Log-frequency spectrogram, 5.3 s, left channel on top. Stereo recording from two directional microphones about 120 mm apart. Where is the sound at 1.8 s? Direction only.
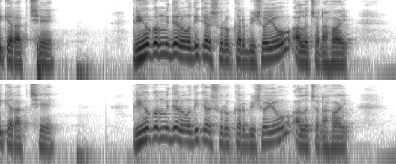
35° left (ahead or behind).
